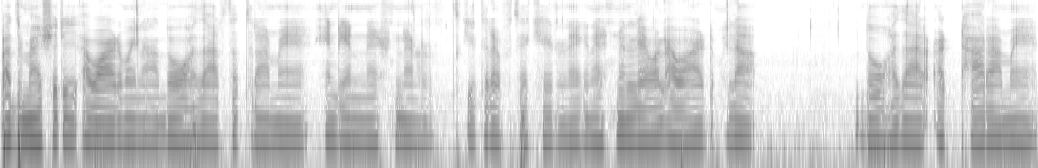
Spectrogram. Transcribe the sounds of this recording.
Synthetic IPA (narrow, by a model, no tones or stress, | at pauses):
pəd̪mɛːʃɾiʔɐʋaːɾɖmɪlad̪oːɦɐzaːɾsɐt̪ɾamẽɪ̃ɳɖijənːɛːʃnəlkit̪ɐɾəfʰsekʰeːlneknɛːʃnəlːeːʋəlɐʋaːɾɖmɪla | d̪oːɦɐzaːɾɐʈʰːaːɾamẽ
